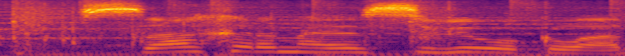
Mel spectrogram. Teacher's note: В существительном ударение всегда падает на первый слог.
